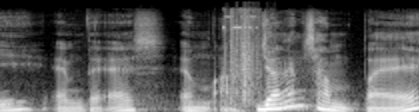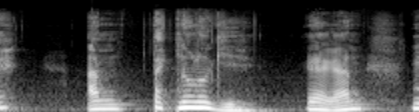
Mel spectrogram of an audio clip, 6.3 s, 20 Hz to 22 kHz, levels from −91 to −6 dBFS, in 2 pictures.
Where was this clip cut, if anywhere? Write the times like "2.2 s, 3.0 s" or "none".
1.8 s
